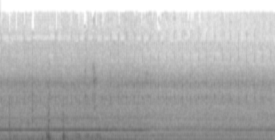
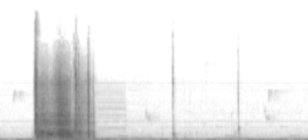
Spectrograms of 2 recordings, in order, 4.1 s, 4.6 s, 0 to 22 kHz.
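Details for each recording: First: 2008 Pontiac G6 2.4L EcoTec after replacing the variable valve timing solenoid for code P0013, with fresh oil and antifreeze; check engine light off. Steady, even idle with a faint high tone, no rising or falling pitch; healthy. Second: Ford Escape with a suspected weak battery on an extremely cold, iced-over morning. Three short cranking tries, each under a second, and the engine never catches; flat battery, later jump-started with cables.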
